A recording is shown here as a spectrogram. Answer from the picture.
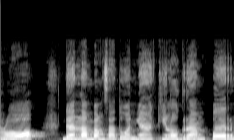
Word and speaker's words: rho: Ini lambang besaran turunannya dibacanya rho. Hurufnya memang seperti P tapi dia beda. Ini dibacanya rho dan lambang satuannya kilogram per meter kubik.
